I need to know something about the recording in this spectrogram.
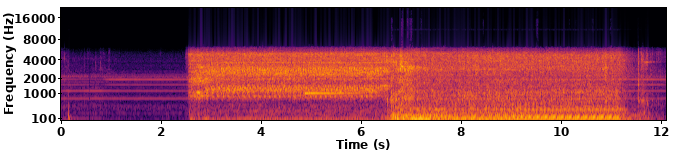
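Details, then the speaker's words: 5.9 ISB Cummins common-rail, no-start, no codes, rail pressure only about 1200 psi; with injector #2 blocked off it cranks briefly, starts, idles and revs strongly, showing the #2 injector's excess return flow caused the no-start. "number two that is our bad injector"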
